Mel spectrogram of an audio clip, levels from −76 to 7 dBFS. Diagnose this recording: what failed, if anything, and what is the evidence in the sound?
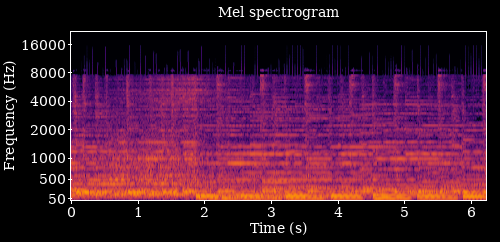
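The sample-rate conversion stage failed: the resampler restarted on every block. A steady 25 Hz tick runs throughout wherever there is signal, matching 40 ms blocks converted from 16 kHz to 48 kHz separately, so each block edge is interpolated without its true neighbouring samples.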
